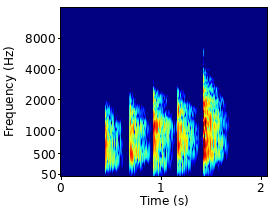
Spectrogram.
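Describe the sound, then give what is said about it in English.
Five firm, evenly spaced knocks on a wooden front door of a house by a Highway Patrol officer coming to deliver news of a fatal crash, clear, with the final knock landing hardest. No voices, and silence follows. “As a Highway Patrol officer, I promise you, one of the worst parts of my job is having to come to that house, knock on that door, and deliver the worst case scenario news.”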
